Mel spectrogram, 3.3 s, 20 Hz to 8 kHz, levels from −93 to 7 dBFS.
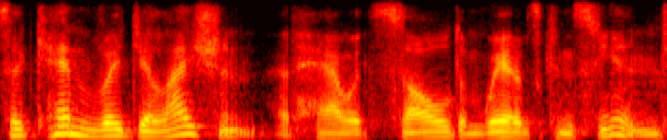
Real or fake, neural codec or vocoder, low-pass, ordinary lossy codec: fake; codec, 24 kHz, 0.9 kbps, WavTokenizer, medium speech release version 1; 7.2 kHz; Opus, 16 kbps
